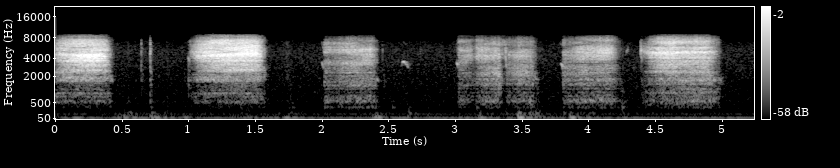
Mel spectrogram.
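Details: Inside a Western barn owl nest in Spain at evening feeding time, late November 2023: six loud, breathy, rasping shrieks, each about half a second, coming in an irregular series over a steady low background hum.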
